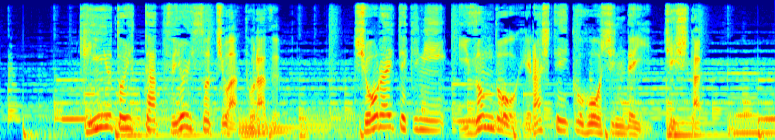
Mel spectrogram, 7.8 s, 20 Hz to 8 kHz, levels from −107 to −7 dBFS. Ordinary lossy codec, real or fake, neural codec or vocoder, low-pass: none; real; none; 7.2 kHz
